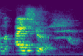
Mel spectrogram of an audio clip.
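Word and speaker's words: מעשר: Means tenth in the Hebrew, and is pronounced ma'ashra.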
